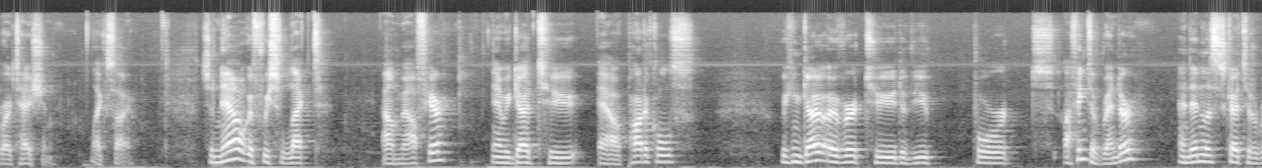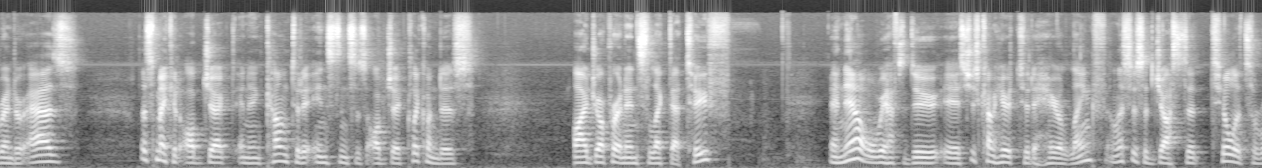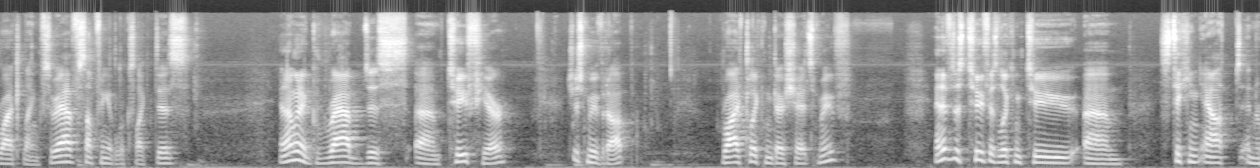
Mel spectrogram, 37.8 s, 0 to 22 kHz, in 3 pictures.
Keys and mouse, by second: 0.1-0.5 middle drag, 0.5 z, 1.1-1.5 middle drag, 1.8 shift+middle drag, 2.1-2.5 middle drag, 10.8 click, 12.4-13.9 drag, 16.1 click, 19.4-20.3 middle drag, 21.8-25.8 drag, 26.1-26.7 middle drag, 26.8 alt+a, 27.0-27.5 middle drag, 28.1 click, 28.3-28.9 middle drag, 29.4-29.8 middle drag, 30.3 g, 30.6 z, 31.2 click, 31.5 shift+middle drag, 32.1-32.6 right drag, 32.9-34.1 middle drag, 34.1 alt+a, 34.1 Tab, 35.1-35.7 middle drag, 36.3 middle drag, 37.7 middle drag.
